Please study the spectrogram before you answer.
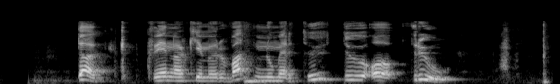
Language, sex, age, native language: Icelandic, male, 13, Icelandic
